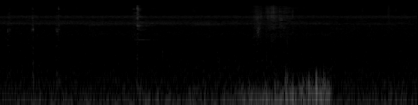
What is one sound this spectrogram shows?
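A hoe scrapes and chops into dry soil.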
